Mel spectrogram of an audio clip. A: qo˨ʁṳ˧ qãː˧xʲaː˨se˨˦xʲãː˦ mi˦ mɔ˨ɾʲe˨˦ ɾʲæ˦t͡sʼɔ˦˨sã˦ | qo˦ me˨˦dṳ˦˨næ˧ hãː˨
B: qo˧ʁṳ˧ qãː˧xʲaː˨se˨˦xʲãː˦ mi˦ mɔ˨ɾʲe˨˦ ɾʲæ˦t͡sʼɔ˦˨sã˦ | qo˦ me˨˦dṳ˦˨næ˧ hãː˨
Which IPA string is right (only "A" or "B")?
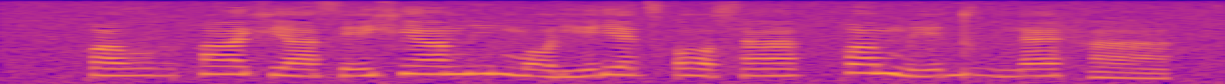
B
